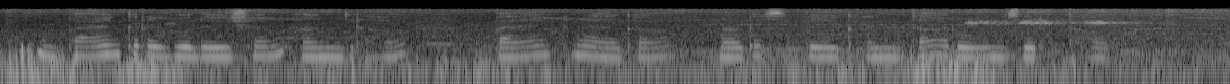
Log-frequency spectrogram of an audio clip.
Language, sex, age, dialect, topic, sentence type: Kannada, male, 18-24, Northeastern, banking, statement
